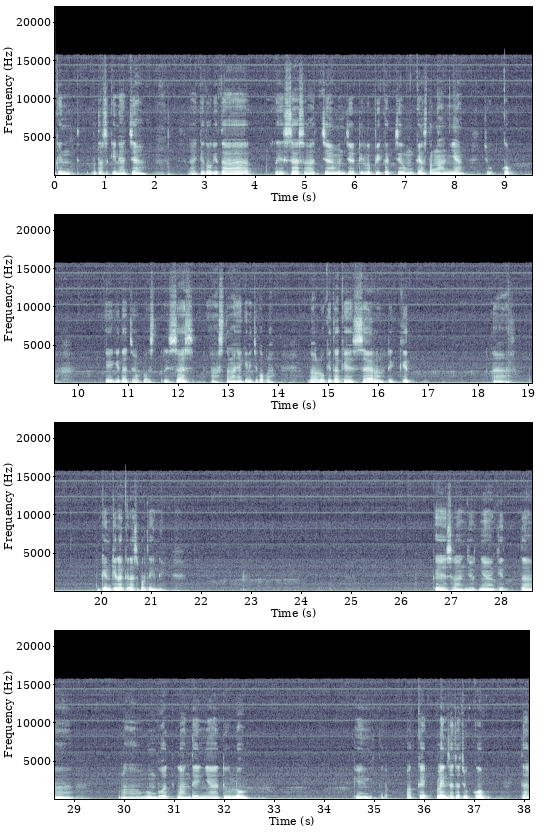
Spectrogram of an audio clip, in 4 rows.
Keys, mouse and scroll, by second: 3.1 s, 9.3 s, 14.5 g, 18.7 middle click, 21.3 scroll up 2, 21.9 middle click, 24.7 scroll down 1, 27.7 middle click, 29.0 click, 29.5 middle click, 31.5 click, 33.4 click, 34.8 shift+a.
